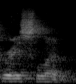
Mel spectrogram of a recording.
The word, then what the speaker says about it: Graceland: It was the D is silent in the South. So it's pronounced Gracelyn.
